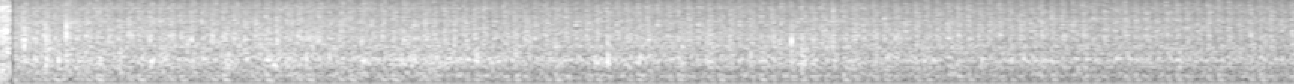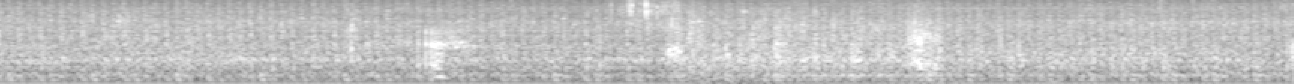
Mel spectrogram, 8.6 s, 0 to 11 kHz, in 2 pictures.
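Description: Volkswagen T5 Transporter van's engine idling with a steady low hum, with a few faint ticks over it in the second half.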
